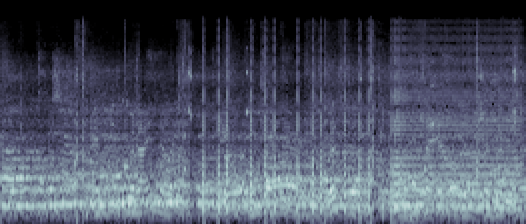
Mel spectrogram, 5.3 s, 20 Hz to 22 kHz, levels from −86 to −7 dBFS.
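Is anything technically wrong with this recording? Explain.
Yes. A nearby 2G handset is being picked up by the audio circuitry, in two distinct phases.

GSM signalling bursts, 2.02 to 3.92 s: The phone is transmitting only short groups of radio bursts while it exchanges signalling with the network. The audio stage rectifies each radio pulse into a voltage step, so the sound gets a galloping dit-dit-dit of brief buzzes with a 217 Hz repetition. These sit slightly louder than the wanted audio, so the pattern is prominent.

GSM phone buzz, 3.94 to 5.22 s: Once a call is established, the handset transmits continuously in 217 Hz bursts. Rectification of this steady pulse train produces a hard, raspy buzz at 217 Hz, rich in harmonics and unrelated to the programme material. It runs without interruption to the end of the fault and sits about 5 dB below the wanted audio.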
